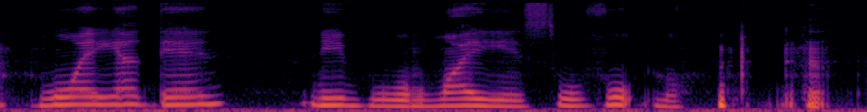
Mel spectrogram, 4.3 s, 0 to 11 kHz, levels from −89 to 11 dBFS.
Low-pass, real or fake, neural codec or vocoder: 9.9 kHz; fake; autoencoder, 22.05 kHz, a latent of 192 numbers a frame, VITS, trained on many speakers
